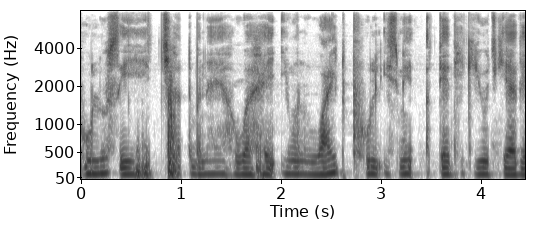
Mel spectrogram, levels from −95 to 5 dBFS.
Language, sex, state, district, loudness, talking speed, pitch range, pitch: Hindi, male, Jharkhand, Garhwa, -21 LUFS, 215 wpm, 110-120 Hz, 115 Hz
